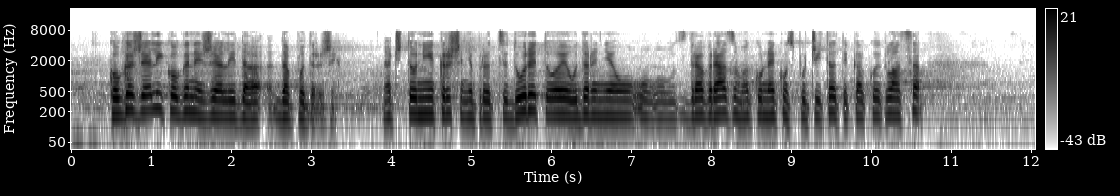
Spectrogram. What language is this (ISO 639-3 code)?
srp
